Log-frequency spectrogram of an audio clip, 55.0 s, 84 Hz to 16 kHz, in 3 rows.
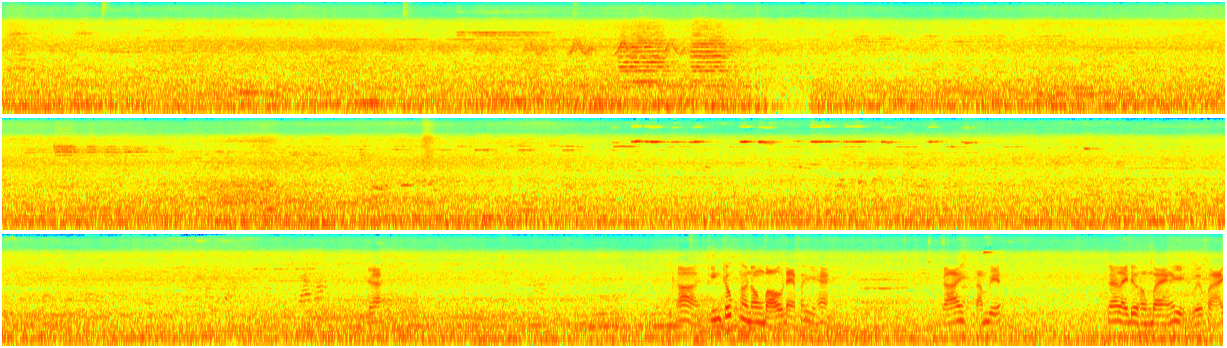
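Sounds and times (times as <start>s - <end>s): city street traffic din: 0.0s - 55.0s
car horn honking: 6.8s - 11.3s.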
